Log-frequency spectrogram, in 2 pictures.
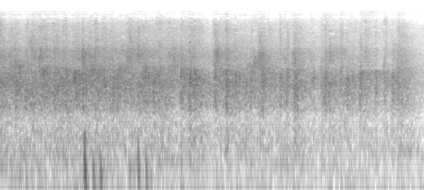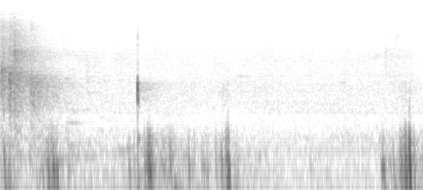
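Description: An audience applauds loudly, a dense wash of many hands clapping that cuts off after about five seconds, followed by a few scattered knocks and thumps in near-silence.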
